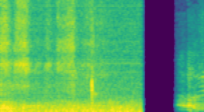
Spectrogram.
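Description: Near silence: faint room tone that drops out completely for a moment about one and a half seconds in, then faint street sound rises just before the end.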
